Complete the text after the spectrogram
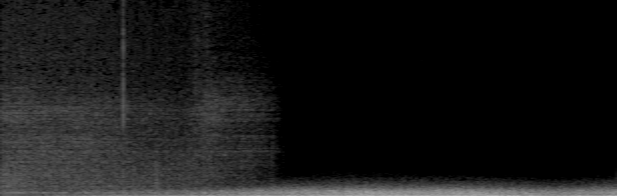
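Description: Wind blows hard and rumbles outdoors.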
